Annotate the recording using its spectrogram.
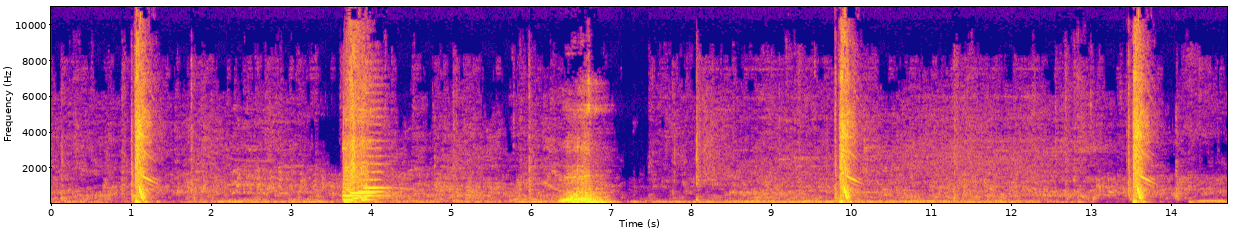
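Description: Darts thud sharply into a dartboard.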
